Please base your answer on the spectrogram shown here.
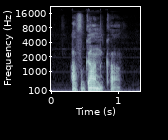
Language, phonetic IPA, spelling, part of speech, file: Polish, [avˈɡãŋka], Afganka, noun, Pl-Afganka.ogg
